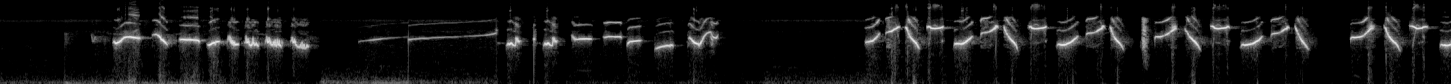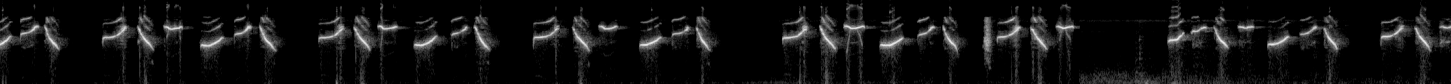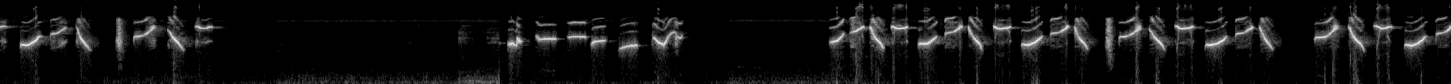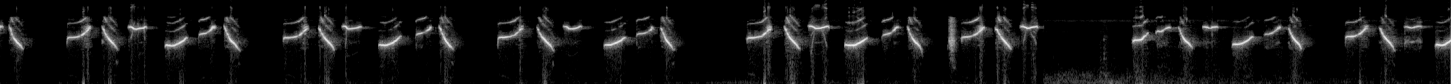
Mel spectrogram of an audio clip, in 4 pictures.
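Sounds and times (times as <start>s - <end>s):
lower rough bird notes: 0.0s - 7.0s
bird singing rising whistles: 0.9s - 7.3s, 8.6s - 21.7s, 22.3s - 25.3s, 26.2s - 31.3s, 33.8s - 36.0s, 37.3s - 50.4s, 51.0s - 54.0s, 54.8s - 58.0s.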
